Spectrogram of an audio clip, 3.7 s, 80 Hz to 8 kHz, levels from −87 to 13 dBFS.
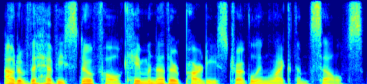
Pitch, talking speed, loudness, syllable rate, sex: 95 Hz, 180 wpm, -19 LUFS, 5.4 syllables/s, male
